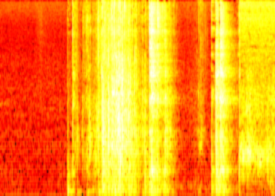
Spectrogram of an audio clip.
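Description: Ice cubes crack and clatter out of a plastic tray.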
